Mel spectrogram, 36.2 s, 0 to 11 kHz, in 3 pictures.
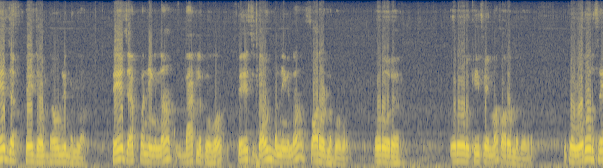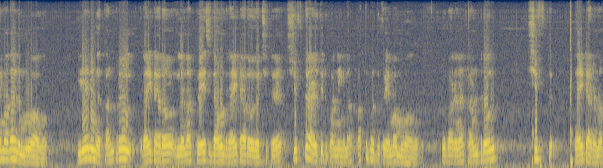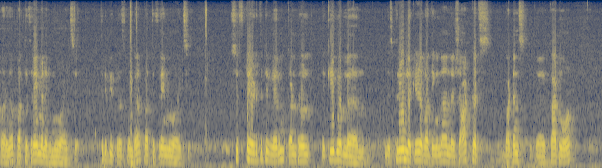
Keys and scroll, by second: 1.8 Page_Up, 5.0 Page_Down.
